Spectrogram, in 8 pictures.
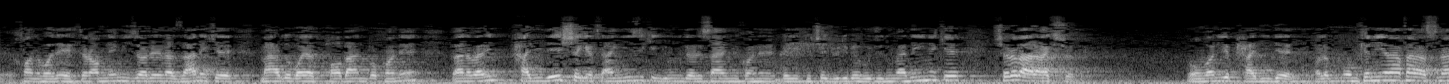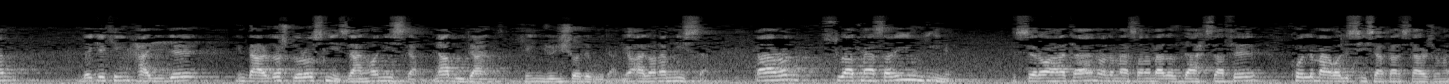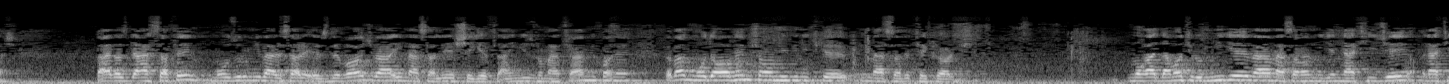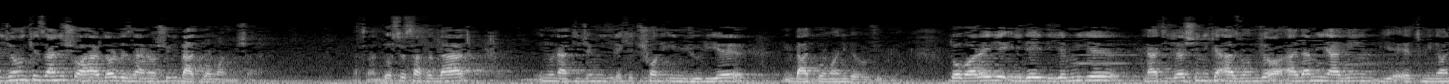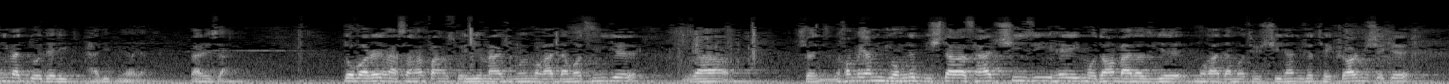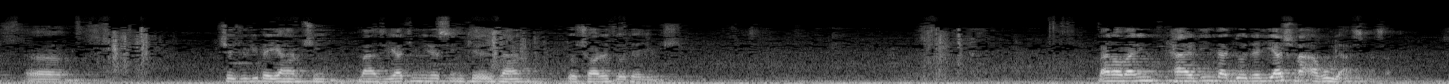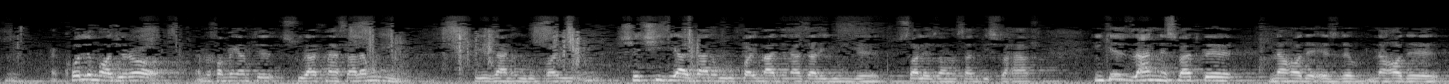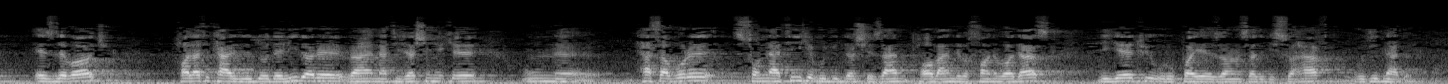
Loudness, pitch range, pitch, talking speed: -17 LUFS, 130-160 Hz, 140 Hz, 135 wpm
